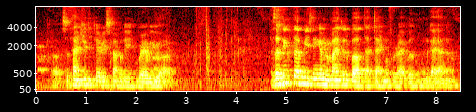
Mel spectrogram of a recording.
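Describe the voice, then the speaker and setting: A man delivering his prepared literary talk as an author speaks in a gravelly mid-range voice at a moderate pace, anxious but sincere. The event space echoes heavily, and faint background noise lingers.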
